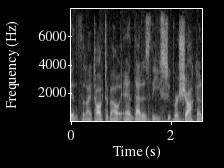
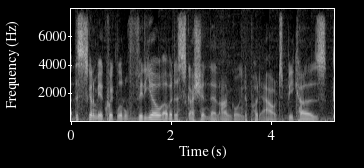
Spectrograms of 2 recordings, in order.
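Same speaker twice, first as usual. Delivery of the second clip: normal talking voice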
